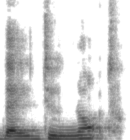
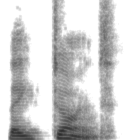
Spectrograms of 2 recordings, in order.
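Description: First: The words are said in full, uncontracted. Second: The words are said as a contraction. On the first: The speaker calls it wrong. "I don't want to hear they do not" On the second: The speaker calls it right. "So don't avoid it"

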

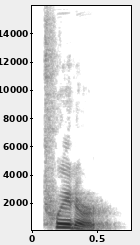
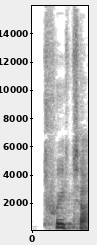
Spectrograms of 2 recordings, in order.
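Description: First: The word ends with a light R sound. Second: The word ends with a schwa, no R. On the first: "Twitter for the American" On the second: "Twitter for the Australian and British"

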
